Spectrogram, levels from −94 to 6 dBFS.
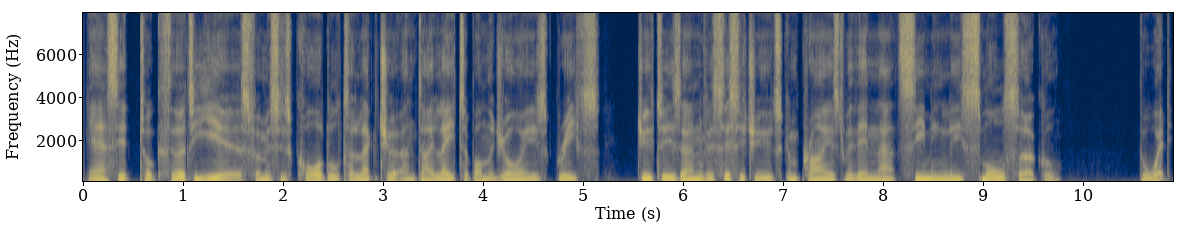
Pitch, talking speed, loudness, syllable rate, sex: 95 Hz, 150 wpm, -18 LUFS, 4.9 syllables/s, male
